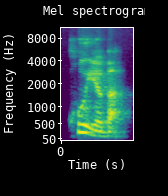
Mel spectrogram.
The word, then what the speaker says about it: huyaba: And so like adu, rock, became adupa, and huya, person, became huyaba. Huyaba. There we go. Got it. Stress is on the initial. Huyaba.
